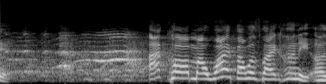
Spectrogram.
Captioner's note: audience laughing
